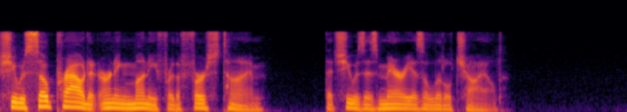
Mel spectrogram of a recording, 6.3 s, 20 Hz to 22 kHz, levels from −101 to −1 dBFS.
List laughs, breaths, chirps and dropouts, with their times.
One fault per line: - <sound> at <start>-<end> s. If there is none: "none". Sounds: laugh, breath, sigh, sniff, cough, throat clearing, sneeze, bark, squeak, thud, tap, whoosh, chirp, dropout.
none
